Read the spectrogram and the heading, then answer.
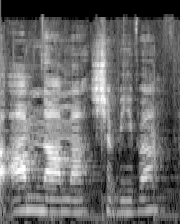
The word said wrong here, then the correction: Om Namah Shivaya: How do you say that again? – Om Namah Shivaya. – Om Namah Shivaya. – Perfect.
